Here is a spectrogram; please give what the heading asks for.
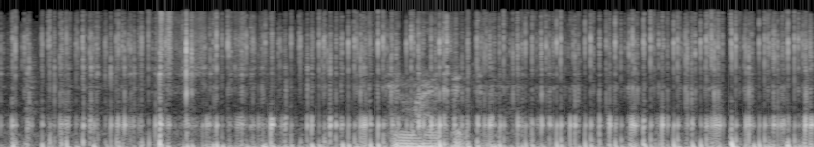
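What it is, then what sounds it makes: Plastic cup. Fingertips tap and rub the base and sides of an empty, hollow, drinking-cup-sized purple plastic cup held up close in both hands. Quick, dry taps with almost no ring mix with soft rubbing. Around the middle comes a brief low, buzzing rattle-like stretch.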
